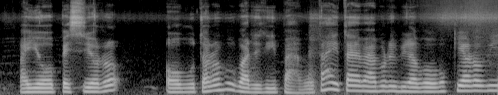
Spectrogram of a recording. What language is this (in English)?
Rotokas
